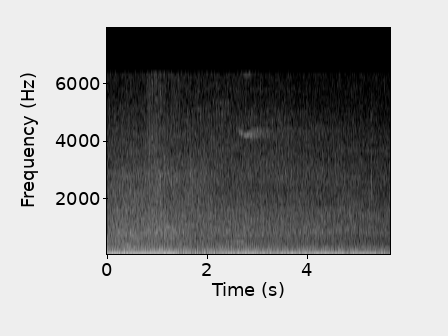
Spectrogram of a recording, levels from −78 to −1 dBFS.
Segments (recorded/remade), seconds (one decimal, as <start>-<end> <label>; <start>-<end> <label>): 0.0-5.7 recorded

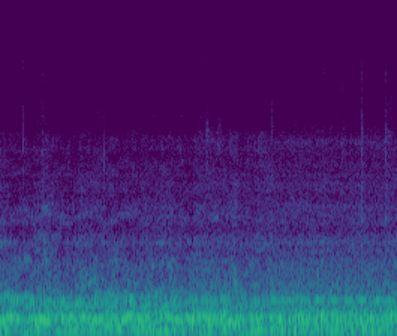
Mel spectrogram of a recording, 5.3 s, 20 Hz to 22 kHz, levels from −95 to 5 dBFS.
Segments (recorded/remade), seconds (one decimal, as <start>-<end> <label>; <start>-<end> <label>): 0.0-2.6 remade; 2.6-3.0 recorded; 3.0-3.6 remade; 3.6-5.3 recorded

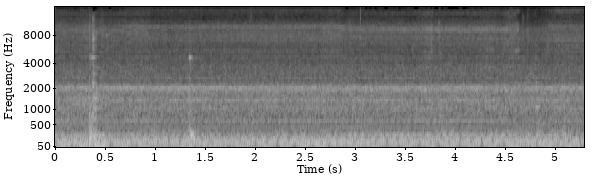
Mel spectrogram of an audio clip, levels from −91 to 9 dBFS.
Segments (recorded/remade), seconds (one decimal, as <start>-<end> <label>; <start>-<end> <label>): 0.0-5.3 recorded

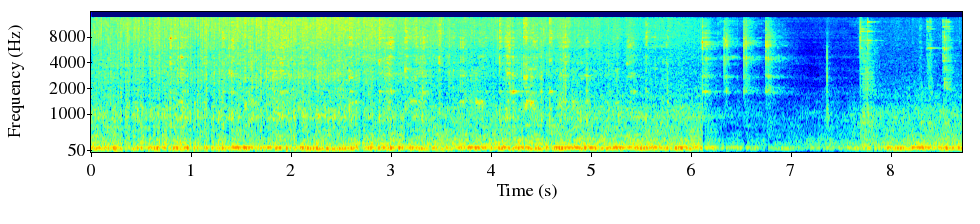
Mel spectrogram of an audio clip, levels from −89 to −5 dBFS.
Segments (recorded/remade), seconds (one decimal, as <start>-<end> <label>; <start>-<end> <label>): 0.0-6.3 recorded; 6.3-7.7 remade; 7.7-8.7 recorded

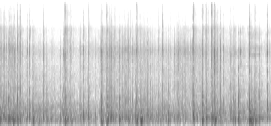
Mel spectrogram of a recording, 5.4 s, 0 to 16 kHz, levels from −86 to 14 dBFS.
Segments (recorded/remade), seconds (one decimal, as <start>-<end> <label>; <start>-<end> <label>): 0.0-4.7 recorded; 4.7-5.4 remade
